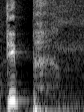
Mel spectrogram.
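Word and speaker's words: Dippé: Øh, den er instrueret af Mark øh, DePay. Jeg tror, det er sådan, man udtaler det som Jeg tror, før. man siger dip.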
